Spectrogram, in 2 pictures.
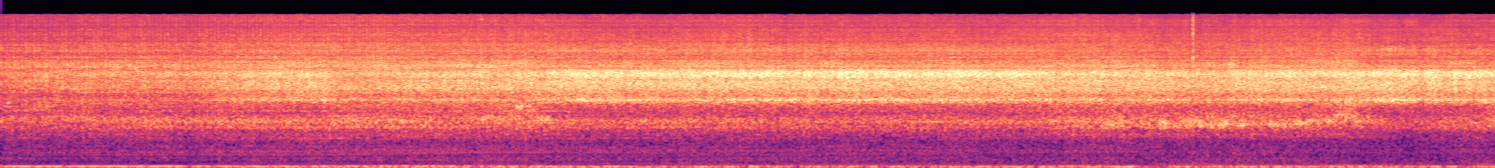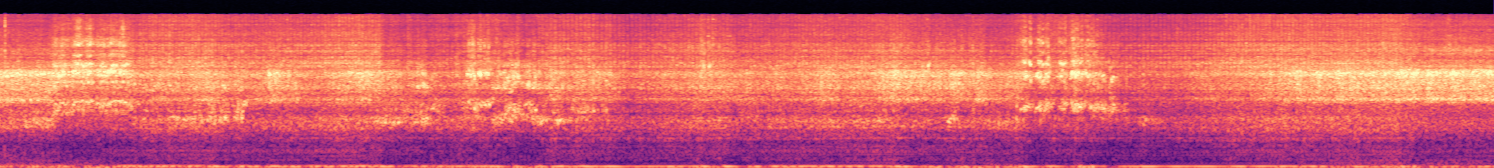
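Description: Racing kart engine running hard at speed, heard from on board the kart, its note drifting up and down through the corners. Wind rush on the microphone runs under it throughout.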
